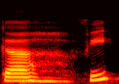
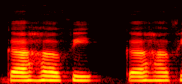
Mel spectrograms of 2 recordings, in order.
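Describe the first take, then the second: First: The h sound is held steady without bouncing. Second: The h sound is shaken with a bounce. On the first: The speaker calls it right. "बस एक ही दफ़ा मखरज को टच करना है" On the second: The speaker calls it wrong. "ऐसे नहीं करना"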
